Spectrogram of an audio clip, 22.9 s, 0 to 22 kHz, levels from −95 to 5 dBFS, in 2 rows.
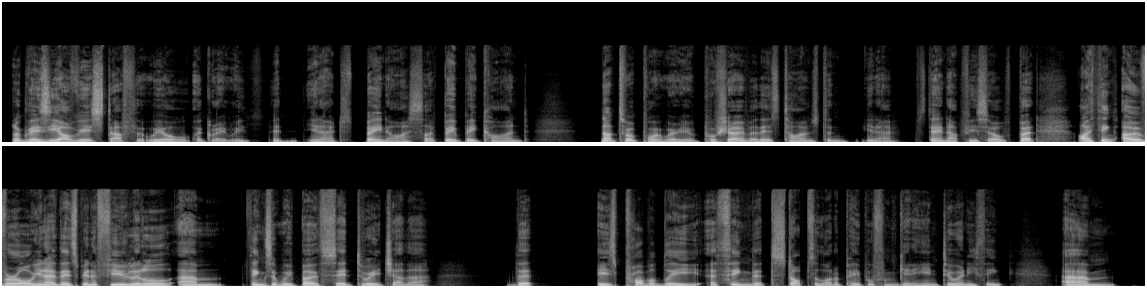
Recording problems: none

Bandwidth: 15 kHz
